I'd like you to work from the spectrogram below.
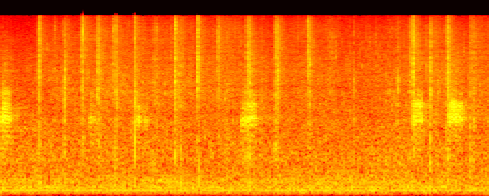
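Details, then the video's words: Mallards in Botany Pond: a green-headed drake tussles with an intruding drake while a nearby female gives the quacks, short nasal calls in bursts of two or three, over a steady low hum and background noise. "Duck fight"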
